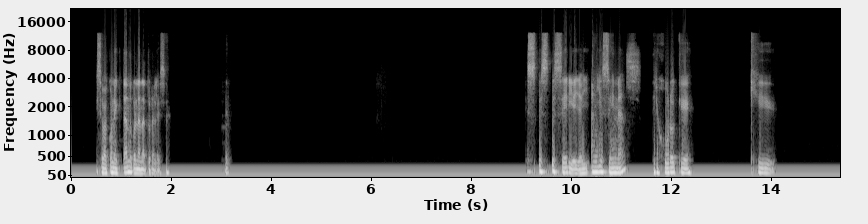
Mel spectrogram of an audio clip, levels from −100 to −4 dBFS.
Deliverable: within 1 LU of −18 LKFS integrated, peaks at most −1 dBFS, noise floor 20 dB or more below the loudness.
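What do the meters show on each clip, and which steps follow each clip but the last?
share of clipped samples 0.7%; peaks flattened at −14.5 dBFS; mains hum 50 Hz; hum harmonics up to 250 Hz; level of the hum −39 dBFS; integrated loudness −24.5 LKFS; sample peak −14.5 dBFS; target loudness −18.0 LKFS
→ clipped peaks rebuilt −14.5 dBFS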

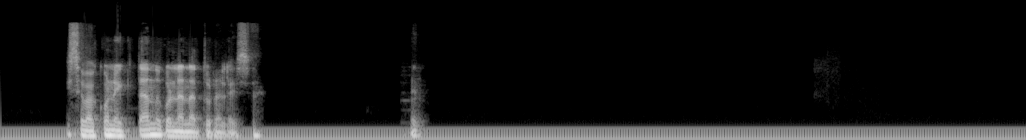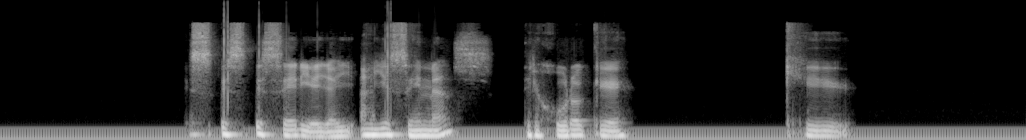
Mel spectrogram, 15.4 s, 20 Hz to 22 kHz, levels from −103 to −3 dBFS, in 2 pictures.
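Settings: share of clipped samples 0.0%; mains hum 50 Hz; hum harmonics up to 250 Hz; level of the hum −40 dBFS
→ hum removal 50 Hz, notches 5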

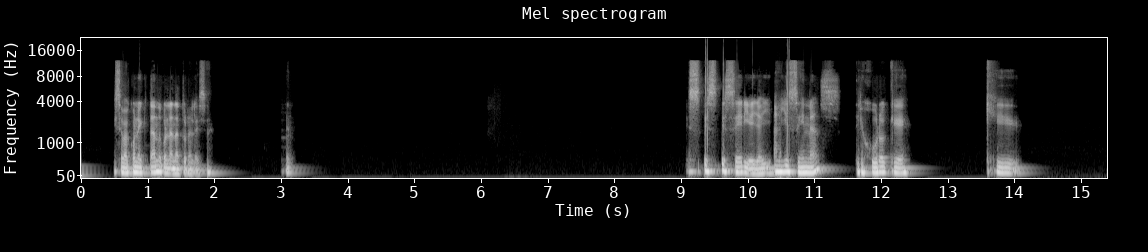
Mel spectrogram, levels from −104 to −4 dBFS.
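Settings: mains hum none found; integrated loudness −24.0 LKFS; sample peak −6.0 dBFS; target loudness −18.0 LKFS
→ level +6 dB
brickwall limiter −1 dBFS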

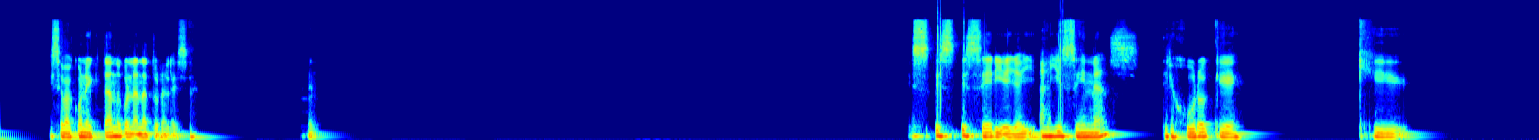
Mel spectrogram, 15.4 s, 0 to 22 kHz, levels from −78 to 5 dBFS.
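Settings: integrated loudness −18.0 LKFS; sample peak −1.0 dBFS; background noise floor −80 dBFS

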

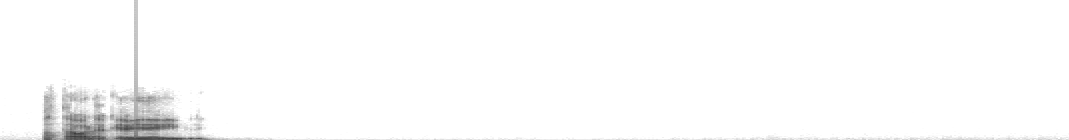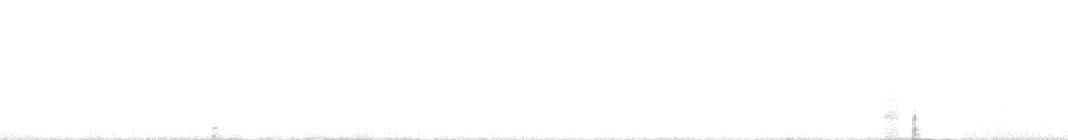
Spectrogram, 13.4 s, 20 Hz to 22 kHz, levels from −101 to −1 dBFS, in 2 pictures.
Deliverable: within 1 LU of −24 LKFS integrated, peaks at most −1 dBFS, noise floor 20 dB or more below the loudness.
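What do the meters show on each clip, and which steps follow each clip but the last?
number of dropouts 1; longest dropout 3.7 ms; integrated loudness −31.5 LKFS; sample peak −13.5 dBFS; target loudness −24.0 LKFS
→ repair the gap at 0:00.84, 3.7 ms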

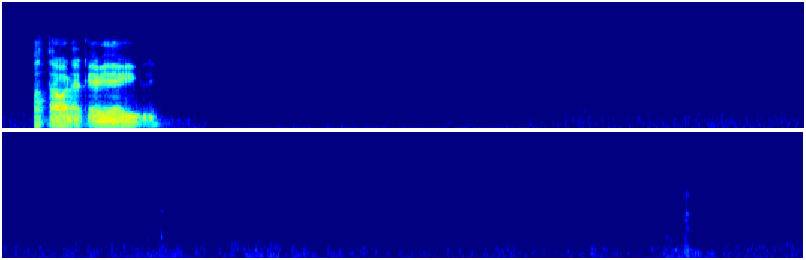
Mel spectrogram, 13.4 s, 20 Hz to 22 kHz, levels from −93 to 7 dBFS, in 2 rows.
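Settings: number of dropouts 0; integrated loudness −31.0 LKFS; sample peak −13.5 dBFS; target loudness −24.0 LKFS
→ level +7 dB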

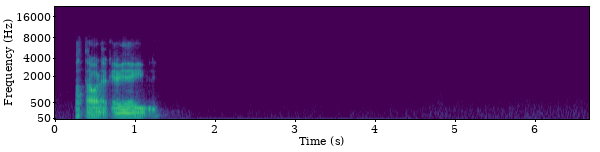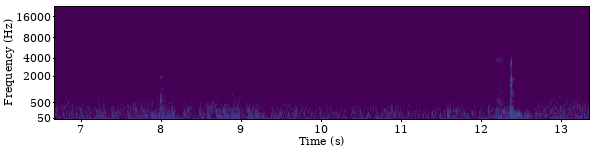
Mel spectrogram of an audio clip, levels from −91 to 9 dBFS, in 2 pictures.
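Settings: integrated loudness −24.0 LKFS; sample peak −6.5 dBFS; background noise floor −81 dBFS

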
